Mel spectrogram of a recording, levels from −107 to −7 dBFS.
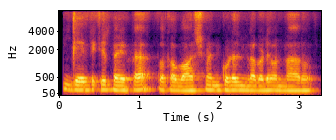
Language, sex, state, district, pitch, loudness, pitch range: Telugu, male, Telangana, Hyderabad, 115 Hz, -18 LUFS, 110-120 Hz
